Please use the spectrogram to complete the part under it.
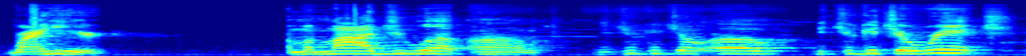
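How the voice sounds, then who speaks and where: High, bright, husky American man. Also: moderate pace. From Oakland, California, US. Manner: slangy, repetitive, confrontational. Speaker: livestream host moderating chat. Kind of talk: casual livestream chat.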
